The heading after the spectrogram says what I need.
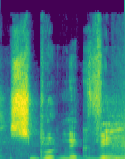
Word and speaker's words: Sputnik V: Do you remember the Russian vaccine against the coronavirus, the famous Sputnik V? (((PRONOUNCE THE "V" AS "VEE")))) On paper, the vaccine worked.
